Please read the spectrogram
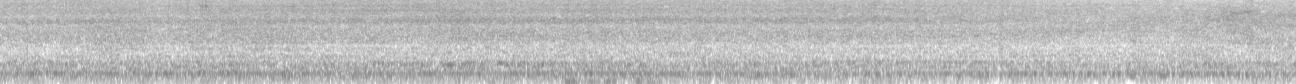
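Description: Steady room hum with one constant faint tone, and a brief low bump of the phone being handled about three seconds in.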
